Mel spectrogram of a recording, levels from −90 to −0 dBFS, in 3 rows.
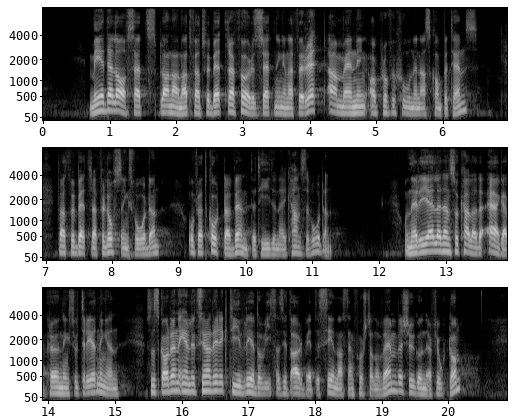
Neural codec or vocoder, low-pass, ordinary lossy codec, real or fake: codec, 16 kHz, 2 kbps, X-Codec, HuBERT features, trained on LibriSpeech; none; none; fake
